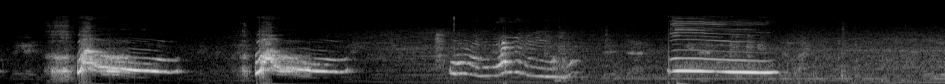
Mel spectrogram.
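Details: Domestic dog howling because her sister was taken to the vet; a run of wavering, yodel-like howls rising and falling in pitch, ending on one long steady falling howl, with faint background noise.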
